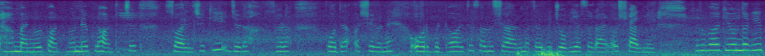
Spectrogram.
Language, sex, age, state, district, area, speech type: Dogri, female, 18-30, Jammu and Kashmir, Samba, rural, spontaneous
